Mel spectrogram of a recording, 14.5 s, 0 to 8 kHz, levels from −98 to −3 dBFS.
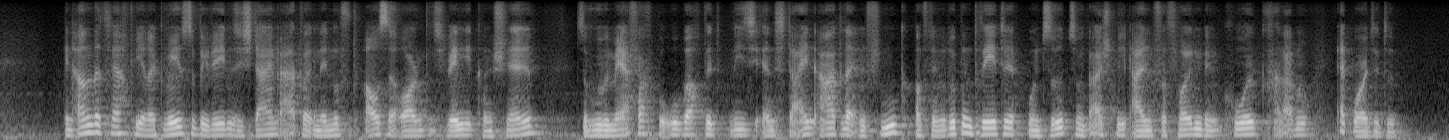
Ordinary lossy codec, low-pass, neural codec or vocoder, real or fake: none; none; codec, 16 kHz, 0.5 kbps, FunCodec, trained on Chinese and English, 25 frames a second; fake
